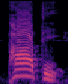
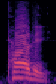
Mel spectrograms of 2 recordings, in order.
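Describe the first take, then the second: First: The word is said without an R sound. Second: The word is said with an R sound. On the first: The speaker calls it right. "we don't have any R sound. It's gonna be party" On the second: The speaker calls it wrong. "It's not gonna be party"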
